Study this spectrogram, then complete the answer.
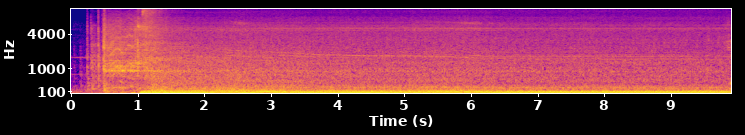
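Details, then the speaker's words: GMC Sierra (NBS) pickup after Seafoam treatment and new belt installed: quick crank, catches with a faint chirp at the very start, then steady deep idle with no belt squeal; owner thinks the start squeak was initial junk or something on the pulley; normal idle. "seems like it. I heard a little bit of a squeak there at the beginning, but maybe that was just the initial junk getting off."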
